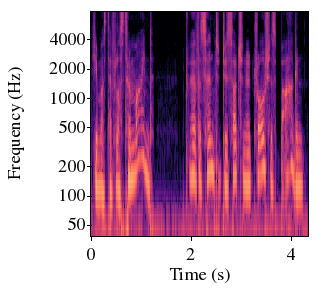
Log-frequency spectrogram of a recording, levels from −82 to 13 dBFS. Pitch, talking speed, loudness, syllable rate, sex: 150 Hz, 195 wpm, -17 LUFS, 5.3 syllables/s, male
